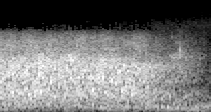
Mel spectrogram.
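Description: Audience applauding, a steady clapping that dies away near the end.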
